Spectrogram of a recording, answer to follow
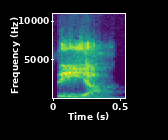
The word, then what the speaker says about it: silla: the chair so when it's two l's it's pronounced me so sia sia and crystal to the lasso please la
